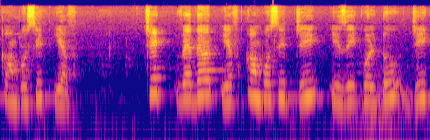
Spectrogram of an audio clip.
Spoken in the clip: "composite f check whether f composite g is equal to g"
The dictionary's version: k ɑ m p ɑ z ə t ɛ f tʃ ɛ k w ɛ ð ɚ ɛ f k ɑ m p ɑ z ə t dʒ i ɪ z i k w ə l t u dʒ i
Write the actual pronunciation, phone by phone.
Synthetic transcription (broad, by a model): k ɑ m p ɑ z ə t ɛ f tʃ ɛ k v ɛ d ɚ ɛ f k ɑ m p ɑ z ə t dʒ i ɪ z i k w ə l t u dʒ i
